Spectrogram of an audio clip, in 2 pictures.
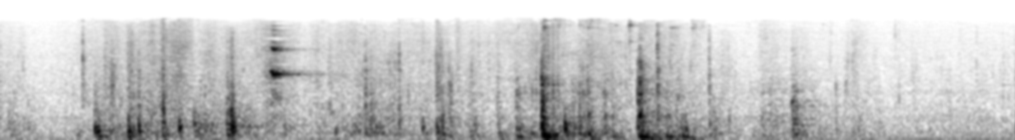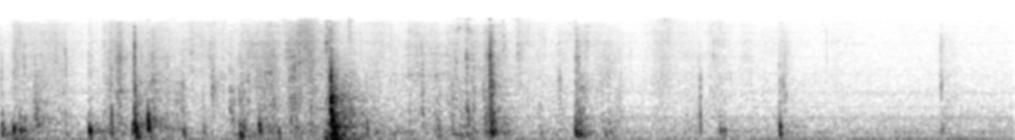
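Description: Footsteps and light knocks and shuffles of people moving in and out of an elevator car, uneven, with one sharper knock near the end, and a brief high tone about a second and a half in.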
